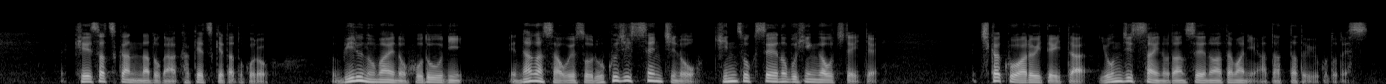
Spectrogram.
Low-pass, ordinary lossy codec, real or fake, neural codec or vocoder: 7.2 kHz; none; fake; vocoder, 22.05 kHz, 80 mel bands, Vocos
